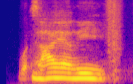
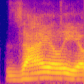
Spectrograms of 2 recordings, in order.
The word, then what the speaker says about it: Xia Li: Is it Shia Lee? – Xia Li. – Xia Li. Okay, cool. Thank God. I knew I was dead wrong.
